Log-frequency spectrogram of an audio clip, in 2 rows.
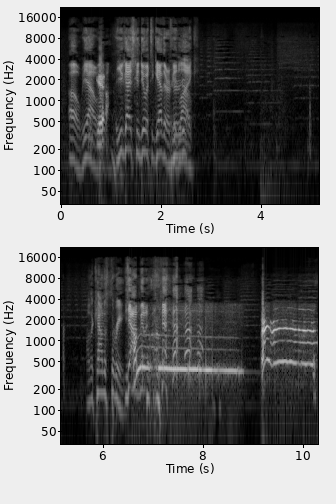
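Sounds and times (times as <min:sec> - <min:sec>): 
speech: 0:00.2 - 0:02.8, 0:05.7 - 0:08.4
laughter: 0:06.5 - 0:08.4
person imitating a wolf howl: 0:06.6 - 0:10.2.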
